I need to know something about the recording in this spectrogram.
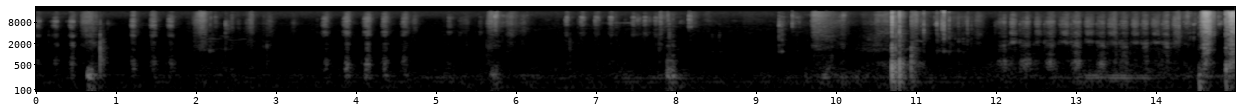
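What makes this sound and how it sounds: A pink mechanical pencil held in the fingers scratches across a flat white sheet of drawing paper lying on a desk, adding drawing strokes to a sketch. Quiet, dry, papery scratches come in short irregular bursts of bright, broadband texture, with a few louder, sharper strokes near the middle and at the end.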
